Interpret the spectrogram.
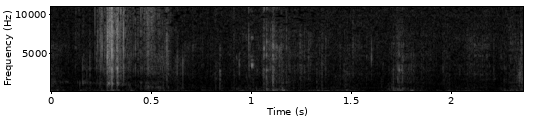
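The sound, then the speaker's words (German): Crunchy bites and chewing of bread, with a sharp crackly crunch at the start followed by several softer, irregular chews and small crackles. “Nimm ruhig mal ein Stückchen Brot, dann kannst du schon mal ein bisschen was hier Dankeschön.”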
